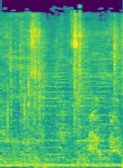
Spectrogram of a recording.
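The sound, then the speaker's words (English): Dogs barking in a dense, continuous clamor, with overlapping barks and dull thumps filling the scene; no one speaks. “hopefully the dogs will eventually go away and look for food somewhere else”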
